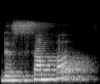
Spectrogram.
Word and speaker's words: December: December. Good girl. And this is the sound curve. You see, the second syllable is the prominent one, meaning it is pronounced loudly.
